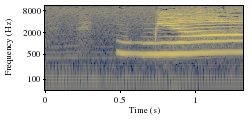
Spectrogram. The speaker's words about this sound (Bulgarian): Мяу! А котенцето продължаваше да се приближава.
